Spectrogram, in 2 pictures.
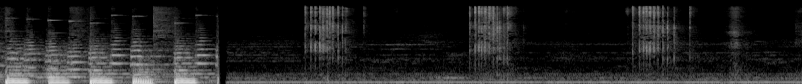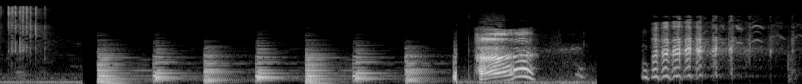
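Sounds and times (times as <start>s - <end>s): piano-like notes music: 9.0s - 12.6s.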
